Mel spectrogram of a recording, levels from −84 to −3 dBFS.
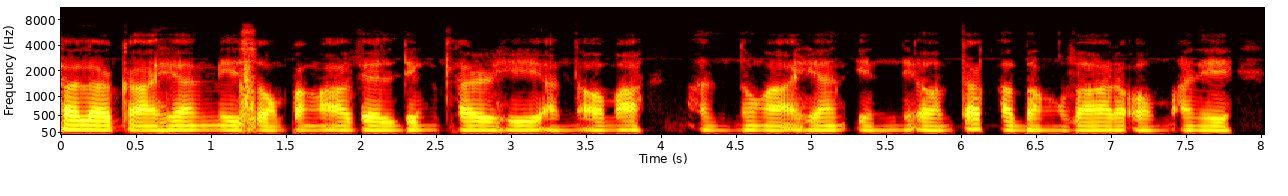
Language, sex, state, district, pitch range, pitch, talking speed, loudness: Mizo, male, Mizoram, Aizawl, 105-115 Hz, 110 Hz, 180 wpm, -20 LUFS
